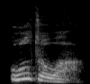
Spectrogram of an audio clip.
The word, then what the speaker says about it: Ooltewah: that and I said ultawa the L is silent it's o-l-l-t-e-w-a-h I said and she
